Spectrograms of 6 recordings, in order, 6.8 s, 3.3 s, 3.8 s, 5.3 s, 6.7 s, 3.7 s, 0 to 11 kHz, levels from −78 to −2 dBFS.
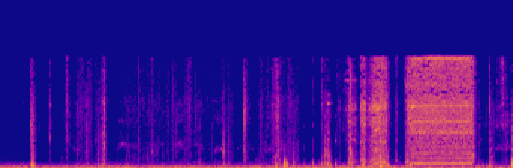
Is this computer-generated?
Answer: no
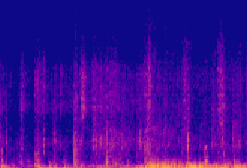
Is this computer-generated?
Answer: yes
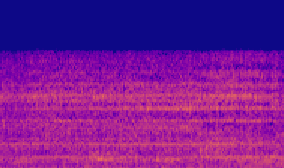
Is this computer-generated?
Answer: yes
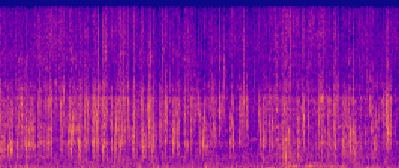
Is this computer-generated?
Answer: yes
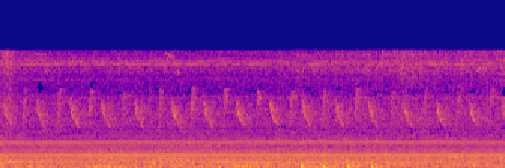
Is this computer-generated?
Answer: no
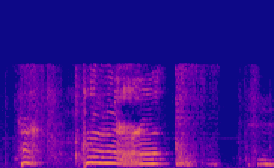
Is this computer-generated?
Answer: no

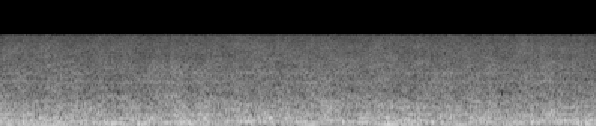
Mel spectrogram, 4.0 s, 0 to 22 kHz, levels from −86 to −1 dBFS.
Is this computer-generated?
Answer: yes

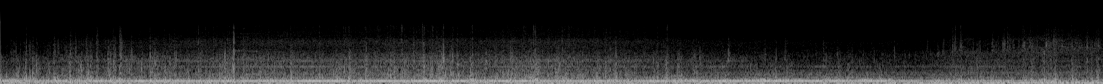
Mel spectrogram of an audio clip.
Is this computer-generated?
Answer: no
